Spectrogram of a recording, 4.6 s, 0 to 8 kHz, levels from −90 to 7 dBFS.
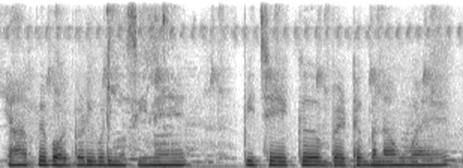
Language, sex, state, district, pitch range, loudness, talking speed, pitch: Hindi, female, Uttar Pradesh, Lalitpur, 170-180 Hz, -18 LUFS, 170 wpm, 175 Hz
